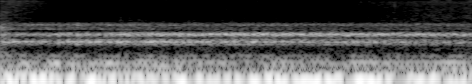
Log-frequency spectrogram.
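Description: Steady ambient drone of a horror film score: a low rumble under a few sustained, unchanging high tones.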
